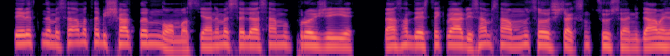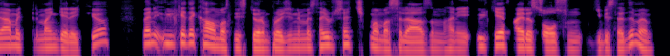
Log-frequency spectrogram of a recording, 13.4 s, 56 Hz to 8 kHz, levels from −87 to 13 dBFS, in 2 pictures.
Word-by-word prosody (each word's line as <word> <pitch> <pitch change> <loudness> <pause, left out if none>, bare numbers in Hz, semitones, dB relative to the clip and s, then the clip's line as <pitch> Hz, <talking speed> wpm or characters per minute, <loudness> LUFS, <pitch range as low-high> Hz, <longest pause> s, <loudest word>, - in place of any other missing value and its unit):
devletin 185 +1 +3
de 185 - +1
mesela 180 +4 -1
ama 195 +1 -1
tabii 190 -1 -2
şartlarının 175 +1 +1
olması. 105 +2 -1
Yani 140 +2 +1
mesela 155 -2 +2
sen 165 +3 -3
bu 160 - -5
projeyi 145 -3 +2 0.3
ben 140 +1 +4
sana 155 +2 -3
destek 155 +1 +1
verdiysem 160 +1 +2
sen 160 +1 0
bunu 160 +4 -3
çalışacaksın, 160 0 0
sonuçta 140 -2 -2
hani 125 0 -5
devam 140 +2 +4
et 140 - +1
devam 145 0 +3
ettirmen 130 -1 -4
gerekiyor 130 - -1 0.4
ve - - +3
hani 185 +1 +3
ülkede 185 +2 +1
kalmasını 135 -9 +1
istiyorum 115 -1 +1
projenin. 120 +1 -1
Mesela 130 +3 -2
yurt 150 -1 0
dışına 170 +5 -2
çıkmaması 120 -8 -3
lazım. 100 +1 +1
Hani 110 0 -5
ülkeye 145 +2 +3
faydası 125 -3 +3
olsun 110 -1 -1
gibisinden, 110 0 -3
değil 180 - 0
mi? 100 - -13
145 Hz, 195 wpm, -22 LUFS, 125-165 Hz, 0.4 s, ben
